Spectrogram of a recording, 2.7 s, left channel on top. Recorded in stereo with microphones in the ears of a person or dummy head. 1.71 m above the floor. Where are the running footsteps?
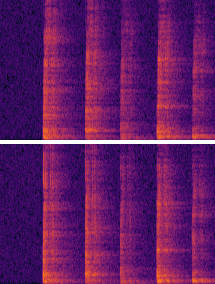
80° right, 9.5 m; by 2.5 s 75° right (ahead or behind), 11 m.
